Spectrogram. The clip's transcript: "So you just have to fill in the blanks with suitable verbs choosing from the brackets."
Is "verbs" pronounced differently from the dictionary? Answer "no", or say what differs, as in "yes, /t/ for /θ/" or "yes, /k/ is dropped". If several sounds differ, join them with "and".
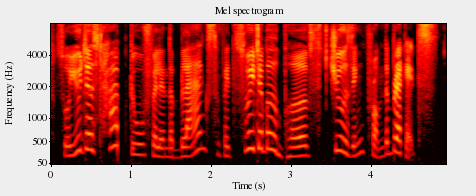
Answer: yes, /b/ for /v/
